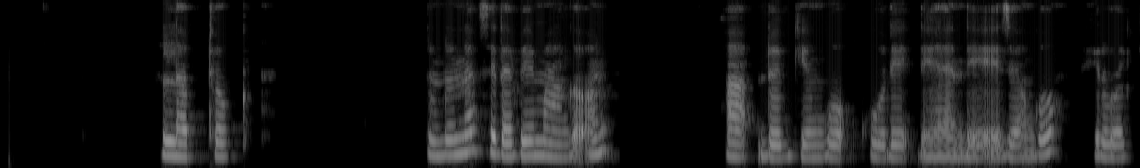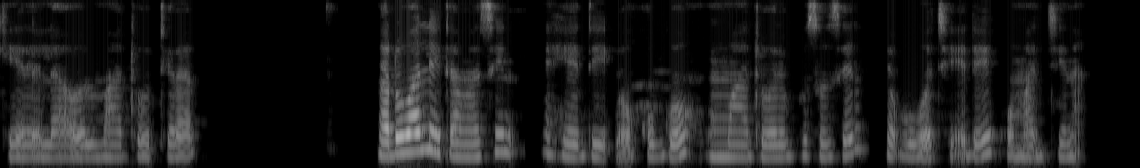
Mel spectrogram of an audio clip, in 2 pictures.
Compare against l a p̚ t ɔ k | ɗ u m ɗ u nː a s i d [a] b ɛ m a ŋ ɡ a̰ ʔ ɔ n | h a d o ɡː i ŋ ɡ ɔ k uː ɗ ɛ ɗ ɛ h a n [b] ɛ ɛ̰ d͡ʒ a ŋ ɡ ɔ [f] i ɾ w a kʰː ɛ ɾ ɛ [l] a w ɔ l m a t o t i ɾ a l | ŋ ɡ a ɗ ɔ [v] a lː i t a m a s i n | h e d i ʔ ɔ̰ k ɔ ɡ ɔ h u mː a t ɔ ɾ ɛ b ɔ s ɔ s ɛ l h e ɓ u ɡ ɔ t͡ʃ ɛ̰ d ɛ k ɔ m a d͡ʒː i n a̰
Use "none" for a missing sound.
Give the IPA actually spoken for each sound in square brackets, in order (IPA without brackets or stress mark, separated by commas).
a, d, h, l, w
